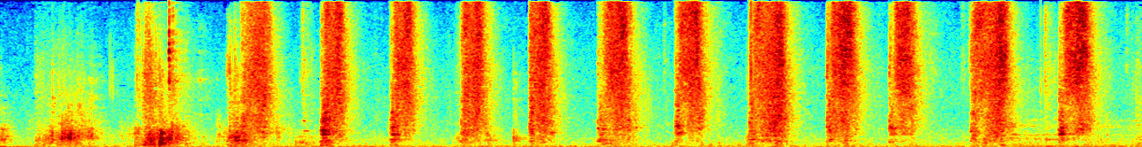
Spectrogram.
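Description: Hand brush sweeping sawdust off a freshly circular-sawn wooden timber, in brisk strokes about two a second.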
